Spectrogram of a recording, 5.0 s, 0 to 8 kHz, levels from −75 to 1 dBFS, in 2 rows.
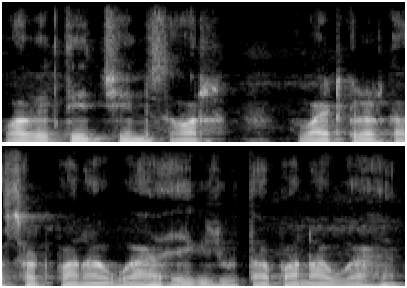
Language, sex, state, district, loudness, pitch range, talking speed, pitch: Hindi, male, Jharkhand, Deoghar, -20 LUFS, 105-110 Hz, 190 wpm, 105 Hz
